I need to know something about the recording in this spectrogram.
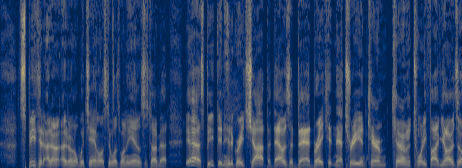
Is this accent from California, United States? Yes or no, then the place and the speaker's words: yes; San Diego, California, United States; also born or lived in Santa Barbara; growing up in San Diego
